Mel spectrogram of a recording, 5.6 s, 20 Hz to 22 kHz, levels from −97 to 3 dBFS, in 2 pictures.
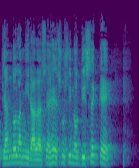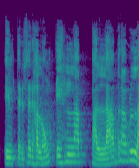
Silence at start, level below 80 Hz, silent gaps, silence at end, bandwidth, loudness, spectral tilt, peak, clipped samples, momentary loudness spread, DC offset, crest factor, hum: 0 s; -80 dBFS; none; 0 s; 15 kHz; -29 LUFS; -4 dB/octave; -8 dBFS; under 0.1%; 5 LU; under 0.1%; 22 dB; none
